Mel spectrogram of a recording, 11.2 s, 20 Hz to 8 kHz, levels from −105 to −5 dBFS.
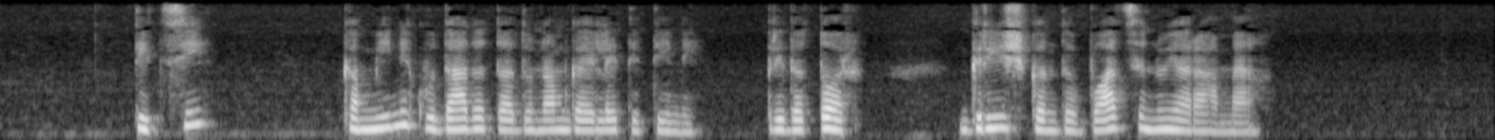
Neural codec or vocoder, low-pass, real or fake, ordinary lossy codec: vocoder, 22.05 kHz, 80 mel bands, WaveNeXt; 7.2 kHz; fake; MP3, 48 kbps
